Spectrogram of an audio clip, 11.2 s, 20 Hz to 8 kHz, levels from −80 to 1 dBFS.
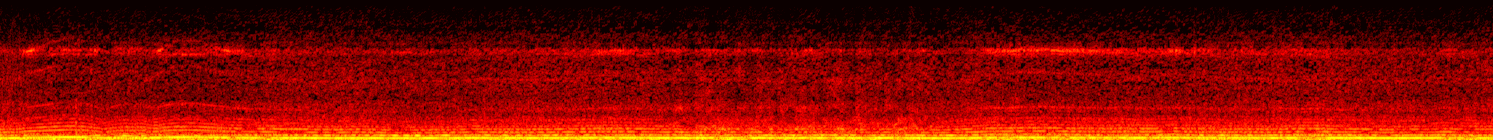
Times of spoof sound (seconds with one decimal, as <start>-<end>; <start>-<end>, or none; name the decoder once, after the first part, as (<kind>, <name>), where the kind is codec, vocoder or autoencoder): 5.0-7.0 (codec, HILCodec)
